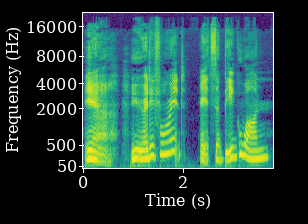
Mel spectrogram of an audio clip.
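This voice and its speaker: A woman's voice: medium pitch, very animated, slow, no echo, studio quality. A woman voicing a teasing, grumbling male demon with a casual, sly drawl, in a fan fiction reading.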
